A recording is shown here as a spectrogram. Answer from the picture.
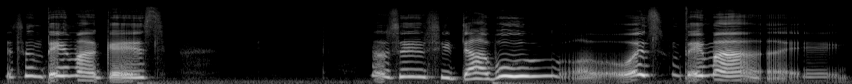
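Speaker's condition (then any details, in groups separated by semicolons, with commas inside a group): Cerebral palsy; from birth, two respiratory arrests at birth, second at 12 hours, oxygen deprivation, brain injury affecting motor function; manner of speaking and moving affected, prompting others' prejudice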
